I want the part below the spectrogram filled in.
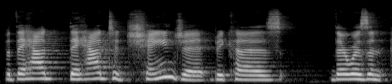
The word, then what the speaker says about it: Chang'e: So it's spelled C-H-A-N-G apostrophe E, Chang'e.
